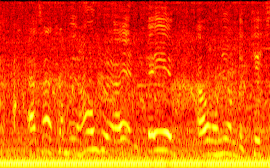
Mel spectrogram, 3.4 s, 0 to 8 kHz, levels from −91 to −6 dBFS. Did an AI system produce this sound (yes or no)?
no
